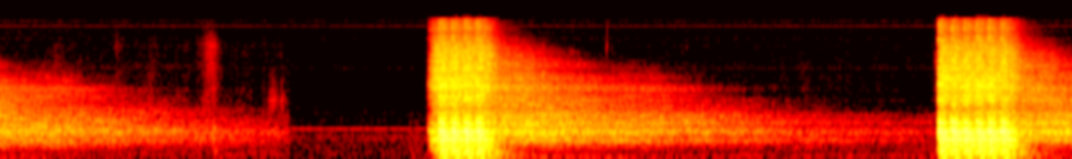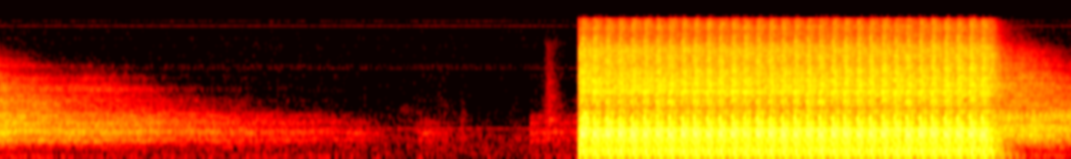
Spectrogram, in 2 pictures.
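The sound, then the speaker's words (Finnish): Loud recorded machine gun fire from wartime defensive line nests: two short, sharp bursts, each trailing off in a long, fading echo, then a longer sustained burst of roughly four seconds. “miten oli asemasodan aikana puolustuslinjoilla konekivääripesäkkeitä. Ja jotta me saadaan mahdollisimman aidosti tuntea se ja kuulla, millä tavalla tämä homma on toiminut. Mä oon kerännyt tämmöisiä ääniä ja pystyn ohjailemaan sitä tällä tavalla.”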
